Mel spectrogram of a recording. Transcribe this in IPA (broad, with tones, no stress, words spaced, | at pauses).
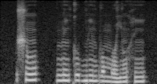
ʃũ˦ | nĩ˦ku˦ bĩ˦ bo˧mo˨ jũ˧hĩ˧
